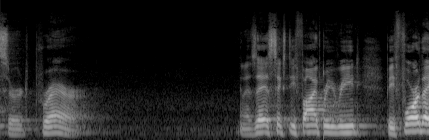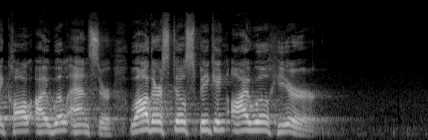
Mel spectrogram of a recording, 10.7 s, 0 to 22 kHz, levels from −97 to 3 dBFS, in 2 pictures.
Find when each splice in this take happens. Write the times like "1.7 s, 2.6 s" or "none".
4.0 s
